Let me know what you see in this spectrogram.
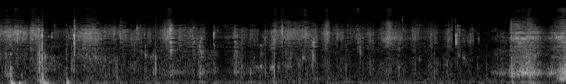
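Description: Close-up wet chewing and mouth sounds of eating beef bone marrow, with scattered small clicks and a louder noisy burst about five seconds in.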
